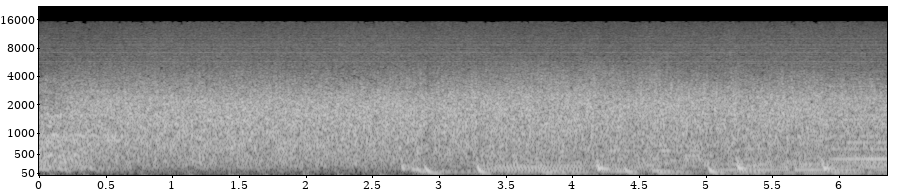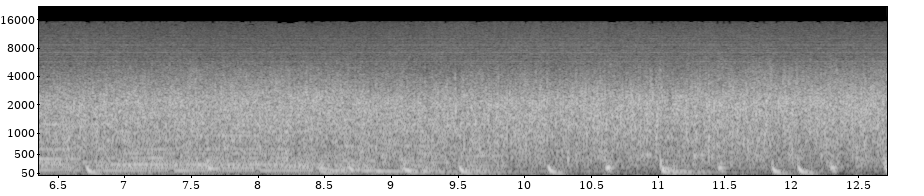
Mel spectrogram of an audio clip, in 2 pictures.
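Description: Studio audience applause over the show's closing theme music, whose bass line and beat come in about three seconds in.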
